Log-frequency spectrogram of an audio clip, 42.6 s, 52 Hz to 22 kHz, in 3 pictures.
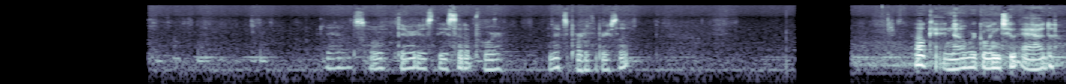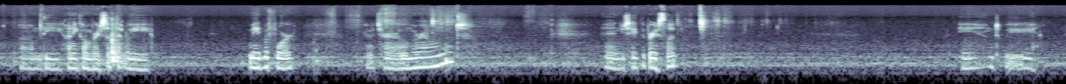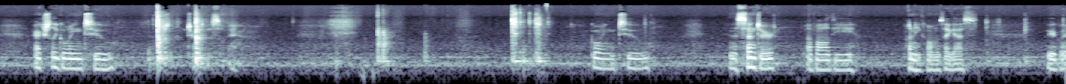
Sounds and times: Speech: 0:04.3 - 0:08.5, 0:12.2 - 0:16.3, 0:17.5 - 0:18.2, 0:19.0 - 0:20.6, 0:22.2 - 0:23.3, 0:27.0 - 0:28.2, 0:28.9 - 0:30.0, 0:36.3 - 0:37.2, 0:38.1 - 0:39.9, 0:40.5 - 0:41.5, 0:42.4 - 0:42.6
Inside, small room: 0:11.4 - 0:42.6.

